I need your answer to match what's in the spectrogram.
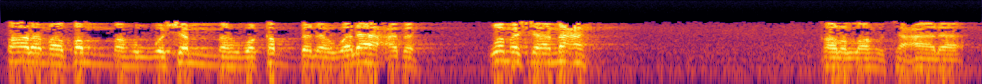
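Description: A male preacher giving an emotive storytelling sermon, slowing down to chant scripture verses. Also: on the high side. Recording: tinny phone-like recording with long hall reverb.

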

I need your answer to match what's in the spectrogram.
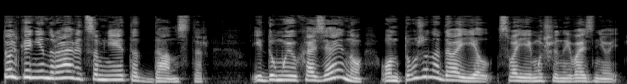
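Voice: mid-range voice, very animated, normal speed, no room sound, studio quality, natural voice. A reader voicing Dixon, an old, moralising male servant who lectures in a homely, plain way in a storybook reading. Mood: evasive.

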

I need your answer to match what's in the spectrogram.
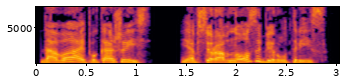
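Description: A woman's voice: fairly low pitch, animated, normal speed, breathy edge, no echo, studio quality. A woman voicing a defiant, stubborn young male former hunter who calls out boldly and challenges his foes. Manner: bold, challenging shouts.

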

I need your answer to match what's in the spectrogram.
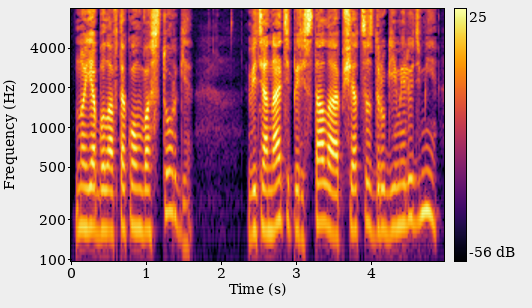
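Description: A woman reading a mystery novel aloud as an audiobook narrator, in a measured, even storytelling manner. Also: fairly low pitch, no echo, studio quality. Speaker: audiobook reader. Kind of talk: scripted narration.

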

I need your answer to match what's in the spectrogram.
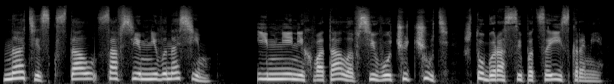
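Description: A woman with a fairly high voice narrates a first-person romance audiobook. She reads softly and intimately and colors each scene with expression. The recording is close and dry, with no room sound. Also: moderate pace, no echo. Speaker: audiobook reader.

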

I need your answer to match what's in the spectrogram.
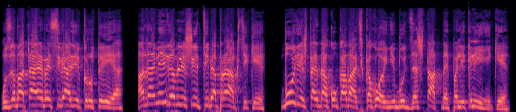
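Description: A woman's voice: mid-range voice, lively intonation, moderate pace, pitched above the performer's own voice. A woman voicing a bossy, irate female friend who scolds and rants at full volume. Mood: ranting. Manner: shouting, scolding, ranting.

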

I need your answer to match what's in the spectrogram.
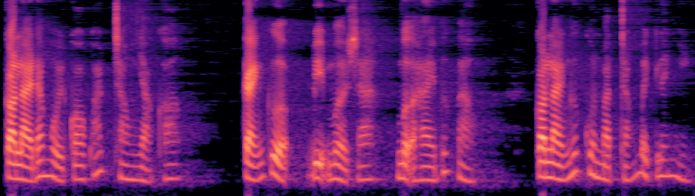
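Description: A woman storyteller narrating a dark folk tale in a steady, even voice. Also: lowish voice, moderate pace, husky.

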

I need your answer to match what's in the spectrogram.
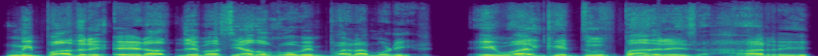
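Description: A man putting on a big, tearful, drunken giant of a groundskeeper from a storybook. The voice is low and slow, and it swings up and down with emotion. It mumbles and growls in a dry, close recording. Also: animated, fairly bright tone, no room sound, exaggerated voice. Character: huge, weepy, drunk male groundskeeper giant. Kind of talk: audiobook character voice.

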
